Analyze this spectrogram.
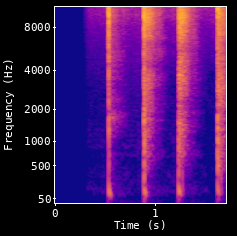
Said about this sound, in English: That's me clapping.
